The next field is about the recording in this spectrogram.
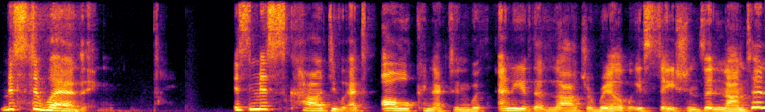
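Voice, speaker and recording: A woman's voice: low-pitched, animated, moderate pace. A woman playing a haughty, stern aristocratic mother and aunt in an amateur radio play, declaiming with snobbish authority.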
